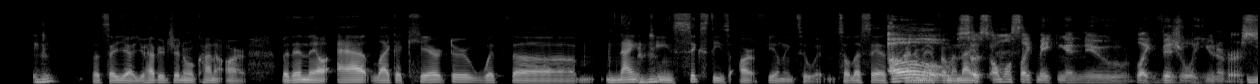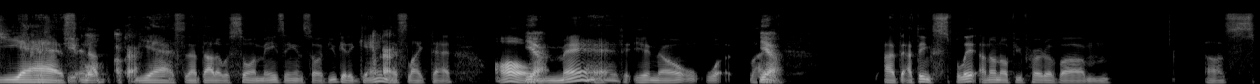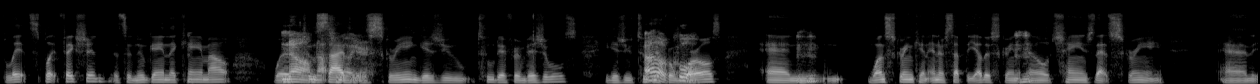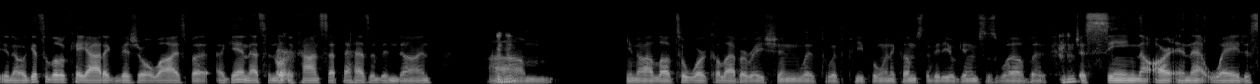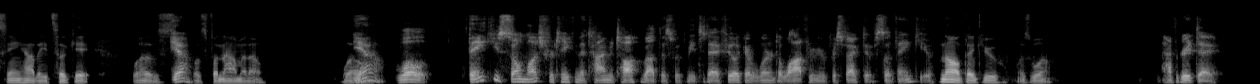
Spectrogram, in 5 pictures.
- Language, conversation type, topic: English, unstructured, What qualities make a fictional character stand out and connect with audiences?
- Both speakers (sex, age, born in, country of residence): male, 25-29, Canada, United States; male, 30-34, United States, United States
- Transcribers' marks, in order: other background noise; drawn out: "Yes"; tapping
